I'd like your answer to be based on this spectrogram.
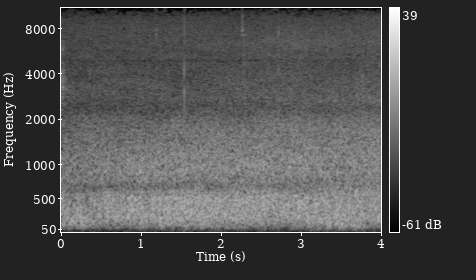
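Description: Atlantic Ocean surf breaking on a shore lined with pines, a steady, loud wash of rushing water with some wind noise on the microphone, continuous with no voices.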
